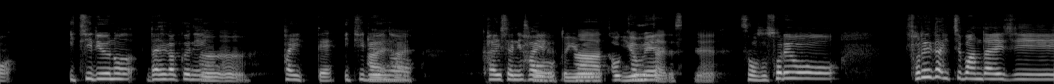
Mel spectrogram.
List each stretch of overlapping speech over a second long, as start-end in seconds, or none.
5.2-6.7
